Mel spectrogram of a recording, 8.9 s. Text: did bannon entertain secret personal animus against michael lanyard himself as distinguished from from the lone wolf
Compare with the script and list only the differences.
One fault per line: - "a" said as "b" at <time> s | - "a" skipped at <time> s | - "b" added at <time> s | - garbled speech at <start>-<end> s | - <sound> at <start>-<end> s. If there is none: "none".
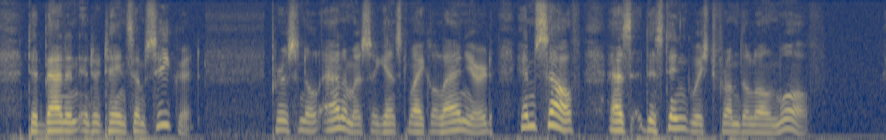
- "some" added at 1.3 s
- "from" skipped at 7.4 s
